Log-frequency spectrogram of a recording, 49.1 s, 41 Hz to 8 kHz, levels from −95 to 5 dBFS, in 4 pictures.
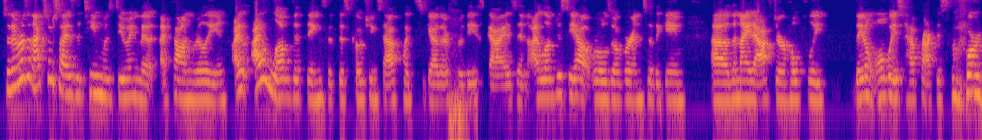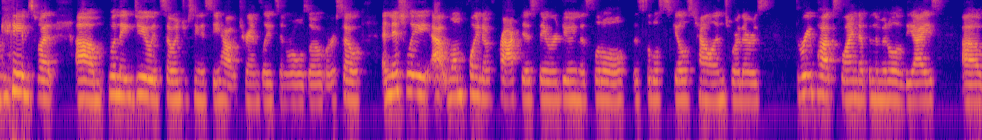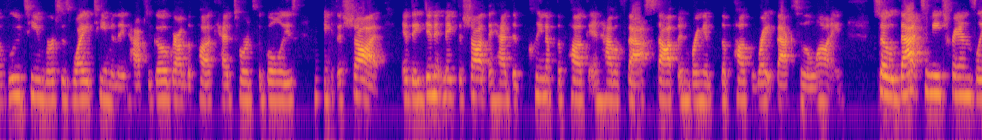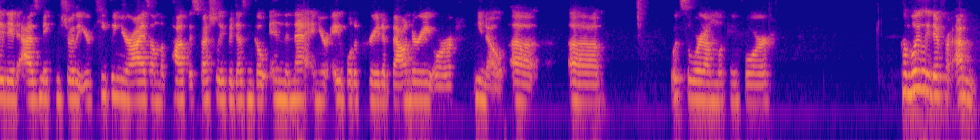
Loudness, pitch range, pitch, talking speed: -24 LUFS, 175-200 Hz, 185 Hz, 230 wpm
